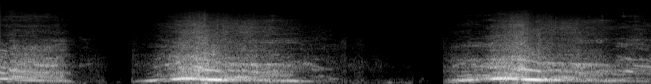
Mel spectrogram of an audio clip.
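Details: Jaguar giving two long, rough roars, each rising then falling over about two seconds, hoarse and breathy with a throaty tone, separated by a short pause.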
